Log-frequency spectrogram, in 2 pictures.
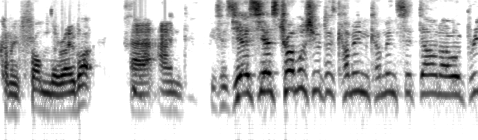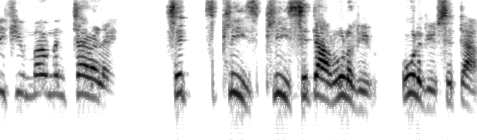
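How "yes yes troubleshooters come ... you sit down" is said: put-on very high-pitched elderly man's voice. Narrating a scene, the speaker voices a robot greeting the troubleshooters: old man's voice. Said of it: "there is like an old man's voice coming from".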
